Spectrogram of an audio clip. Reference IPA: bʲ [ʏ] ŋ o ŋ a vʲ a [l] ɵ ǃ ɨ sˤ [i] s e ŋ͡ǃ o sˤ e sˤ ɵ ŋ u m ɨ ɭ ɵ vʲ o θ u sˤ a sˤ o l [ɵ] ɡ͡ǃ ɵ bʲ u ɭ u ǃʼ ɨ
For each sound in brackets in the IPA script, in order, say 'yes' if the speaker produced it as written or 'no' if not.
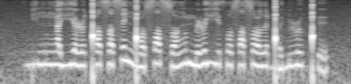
no, no, no, yes

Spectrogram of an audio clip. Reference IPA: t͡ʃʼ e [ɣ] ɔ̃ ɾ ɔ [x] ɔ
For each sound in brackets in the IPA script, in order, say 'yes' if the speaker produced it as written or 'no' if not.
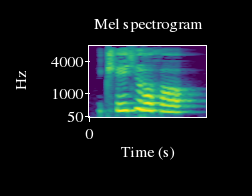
no, yes

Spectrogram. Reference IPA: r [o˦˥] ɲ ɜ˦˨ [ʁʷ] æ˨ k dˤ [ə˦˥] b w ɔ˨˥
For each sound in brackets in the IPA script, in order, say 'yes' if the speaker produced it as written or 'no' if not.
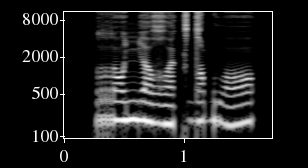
no, yes, yes

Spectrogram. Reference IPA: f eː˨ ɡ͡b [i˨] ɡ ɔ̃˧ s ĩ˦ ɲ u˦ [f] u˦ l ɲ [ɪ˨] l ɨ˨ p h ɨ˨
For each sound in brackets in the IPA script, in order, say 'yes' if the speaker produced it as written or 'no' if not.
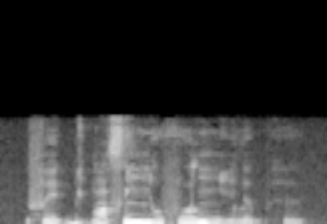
yes, yes, no

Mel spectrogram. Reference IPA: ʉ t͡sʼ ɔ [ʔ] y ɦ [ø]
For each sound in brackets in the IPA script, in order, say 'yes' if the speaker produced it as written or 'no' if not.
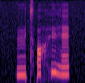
no, no

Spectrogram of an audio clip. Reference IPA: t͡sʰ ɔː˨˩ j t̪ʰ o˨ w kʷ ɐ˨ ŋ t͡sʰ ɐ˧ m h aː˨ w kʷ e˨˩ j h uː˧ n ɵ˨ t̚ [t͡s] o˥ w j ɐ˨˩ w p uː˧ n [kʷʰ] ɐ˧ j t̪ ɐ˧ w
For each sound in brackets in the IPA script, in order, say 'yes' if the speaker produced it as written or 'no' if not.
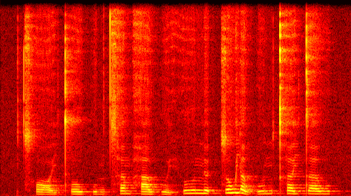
yes, no

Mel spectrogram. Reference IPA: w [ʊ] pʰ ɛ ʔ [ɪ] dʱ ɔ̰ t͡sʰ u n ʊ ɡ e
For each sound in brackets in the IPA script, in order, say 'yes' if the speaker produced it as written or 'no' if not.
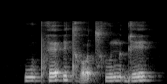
no, yes

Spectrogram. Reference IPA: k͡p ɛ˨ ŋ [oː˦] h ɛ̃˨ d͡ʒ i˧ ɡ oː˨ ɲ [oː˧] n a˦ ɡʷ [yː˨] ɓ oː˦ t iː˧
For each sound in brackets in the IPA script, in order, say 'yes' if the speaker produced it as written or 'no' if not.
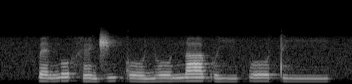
no, yes, no

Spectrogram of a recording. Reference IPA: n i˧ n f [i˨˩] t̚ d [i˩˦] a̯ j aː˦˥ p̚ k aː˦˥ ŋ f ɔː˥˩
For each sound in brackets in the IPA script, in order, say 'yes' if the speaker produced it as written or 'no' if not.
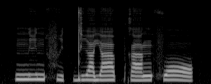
yes, no

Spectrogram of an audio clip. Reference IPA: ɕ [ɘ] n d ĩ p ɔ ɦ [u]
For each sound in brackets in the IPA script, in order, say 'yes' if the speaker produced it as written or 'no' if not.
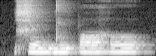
yes, no

